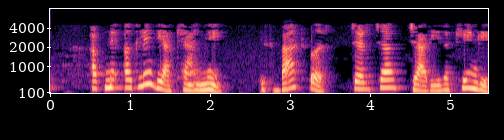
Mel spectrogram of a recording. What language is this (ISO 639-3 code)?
hin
